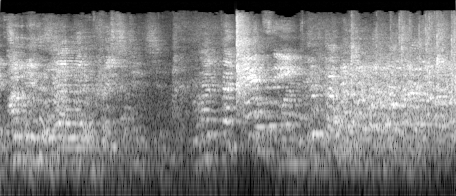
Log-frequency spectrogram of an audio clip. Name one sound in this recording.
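Young men and women talk and shout with animation on a stage.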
